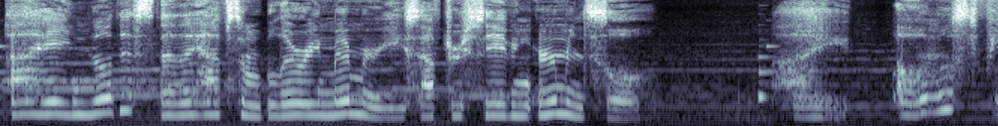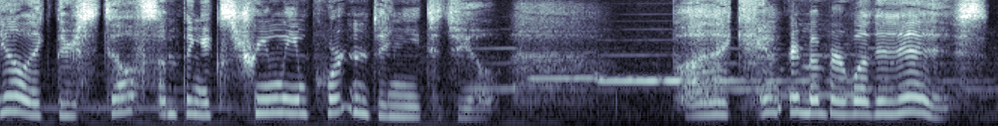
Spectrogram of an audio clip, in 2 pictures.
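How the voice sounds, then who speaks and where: A gentle, wise little girl deity. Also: very high-pitched, big pitch swings, a little slow, music in the background, full character voice. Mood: pensive. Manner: soft-spoken, thoughtful. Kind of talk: game cutscene voice acting.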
